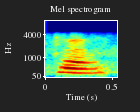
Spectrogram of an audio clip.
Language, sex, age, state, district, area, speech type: Maithili, female, 30-45, Bihar, Begusarai, rural, conversation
